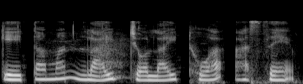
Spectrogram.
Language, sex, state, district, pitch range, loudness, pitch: Assamese, female, Assam, Kamrup Metropolitan, 210-240 Hz, -18 LUFS, 225 Hz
